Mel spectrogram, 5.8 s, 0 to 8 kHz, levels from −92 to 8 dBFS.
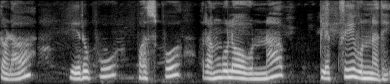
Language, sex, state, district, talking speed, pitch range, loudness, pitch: Telugu, female, Telangana, Mahabubabad, 70 wpm, 205-275 Hz, -15 LUFS, 225 Hz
